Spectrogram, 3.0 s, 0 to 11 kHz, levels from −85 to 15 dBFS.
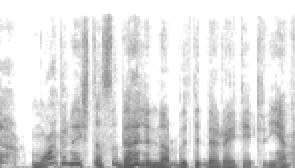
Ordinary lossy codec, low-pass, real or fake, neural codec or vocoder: MP3, 64 kbps; 9.9 kHz; fake; autoencoder, 22.05 kHz, a latent of 192 numbers a frame, VITS, trained on many speakers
